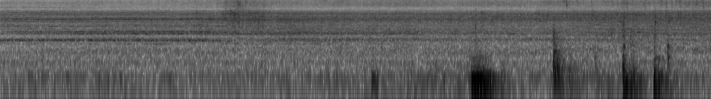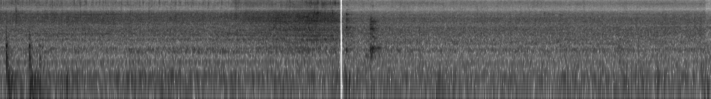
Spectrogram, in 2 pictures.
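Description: Marinated chicken pieces sizzling as they shallow-fry in hot vegetable oil in a non-stick skillet. A few knocks sound as more pieces go into the pan about six to ten seconds in; the first knock is the loudest.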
